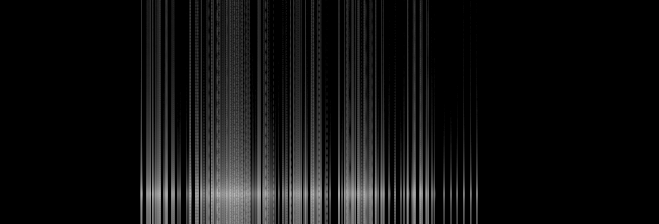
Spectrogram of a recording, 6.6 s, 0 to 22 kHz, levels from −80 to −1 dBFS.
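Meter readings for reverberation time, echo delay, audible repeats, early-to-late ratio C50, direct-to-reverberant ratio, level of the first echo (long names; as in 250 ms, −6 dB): no reverb audible, 57 ms, 4, no reverb audible, no reverb audible, −4.0 dB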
